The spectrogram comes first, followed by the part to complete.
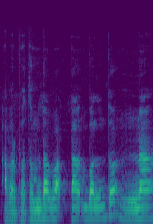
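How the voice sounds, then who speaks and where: A man's voice: on the high side, level tone, fast. Patient Bangladeshi man teaching Quran reading. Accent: Bangladeshi Bengali. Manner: patient, repetitive, drills syllables and asks pupils to repeat. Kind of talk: spoken lesson with call-and-repeat drills.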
